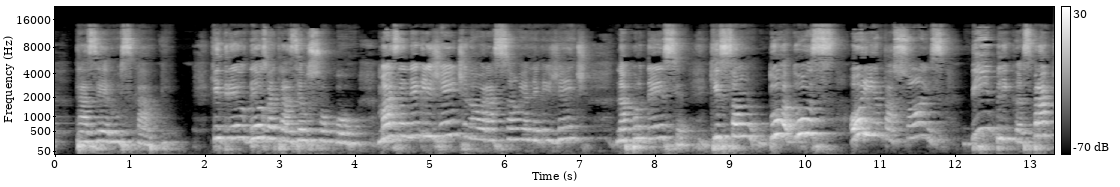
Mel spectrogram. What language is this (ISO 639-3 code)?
por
